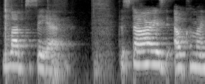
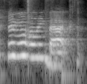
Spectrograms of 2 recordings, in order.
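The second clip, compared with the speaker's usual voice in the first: laughing, higher pitched urging; 8 semitones higher, 5 dB louder than usual. Retold or imitated. Spirit urging the listener on, laughing as she says it. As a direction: giggle through the push. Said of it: "Spirit's like".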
